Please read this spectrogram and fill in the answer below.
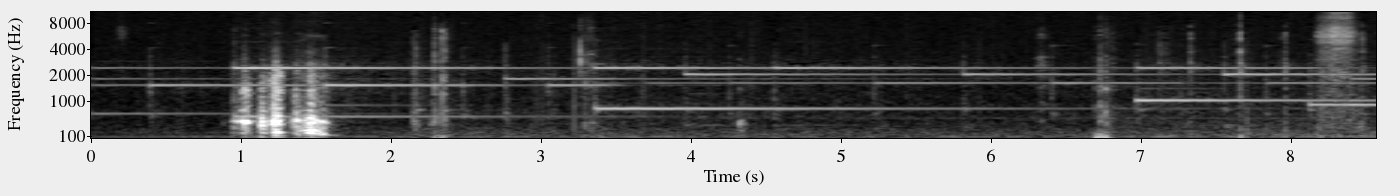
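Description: An old clock's chime plays a slow tune of bell-like notes, each ringing on while the next one starts. There is a brief loud clatter about a second in and a single knock near the end.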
